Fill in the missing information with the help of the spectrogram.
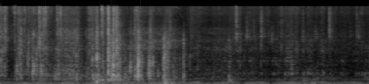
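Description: Paper packaging of a box of hush puppy mix crinkling and tearing as it is opened, a run of crisp rustles and clicks, followed by quieter rustling and a soft patter as the dry mix is poured into a bowl.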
